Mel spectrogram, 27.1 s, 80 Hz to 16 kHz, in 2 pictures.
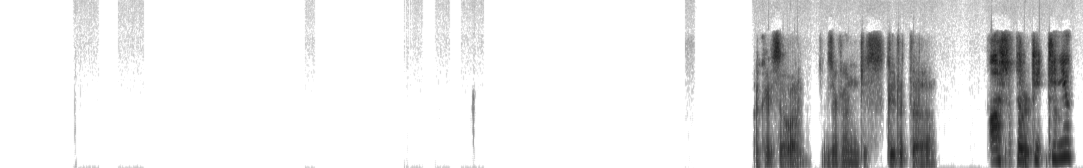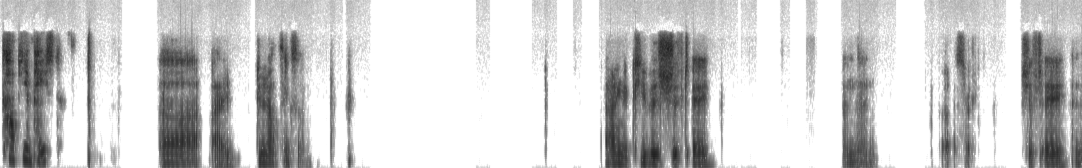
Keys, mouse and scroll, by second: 25.2 shift+a.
